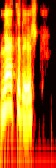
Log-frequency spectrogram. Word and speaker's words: Natchitoches: And so, of course, whenever we talk about Natchitoches, by the way, uh, it is spelled N-A-T-C-H-I-T-O-C-H-E-S, but pronounced Natchitoches.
